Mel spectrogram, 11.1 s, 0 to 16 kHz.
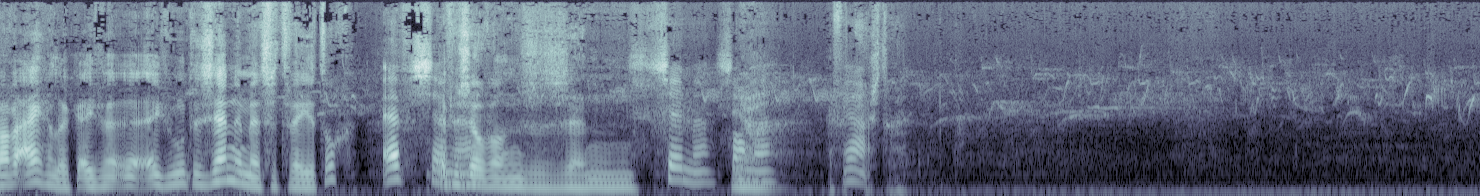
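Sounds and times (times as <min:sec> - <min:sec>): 
speech: 0:00.0 - 0:06.8
several birds chirping and singing outdoors: 0:00.0 - 0:11.0.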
